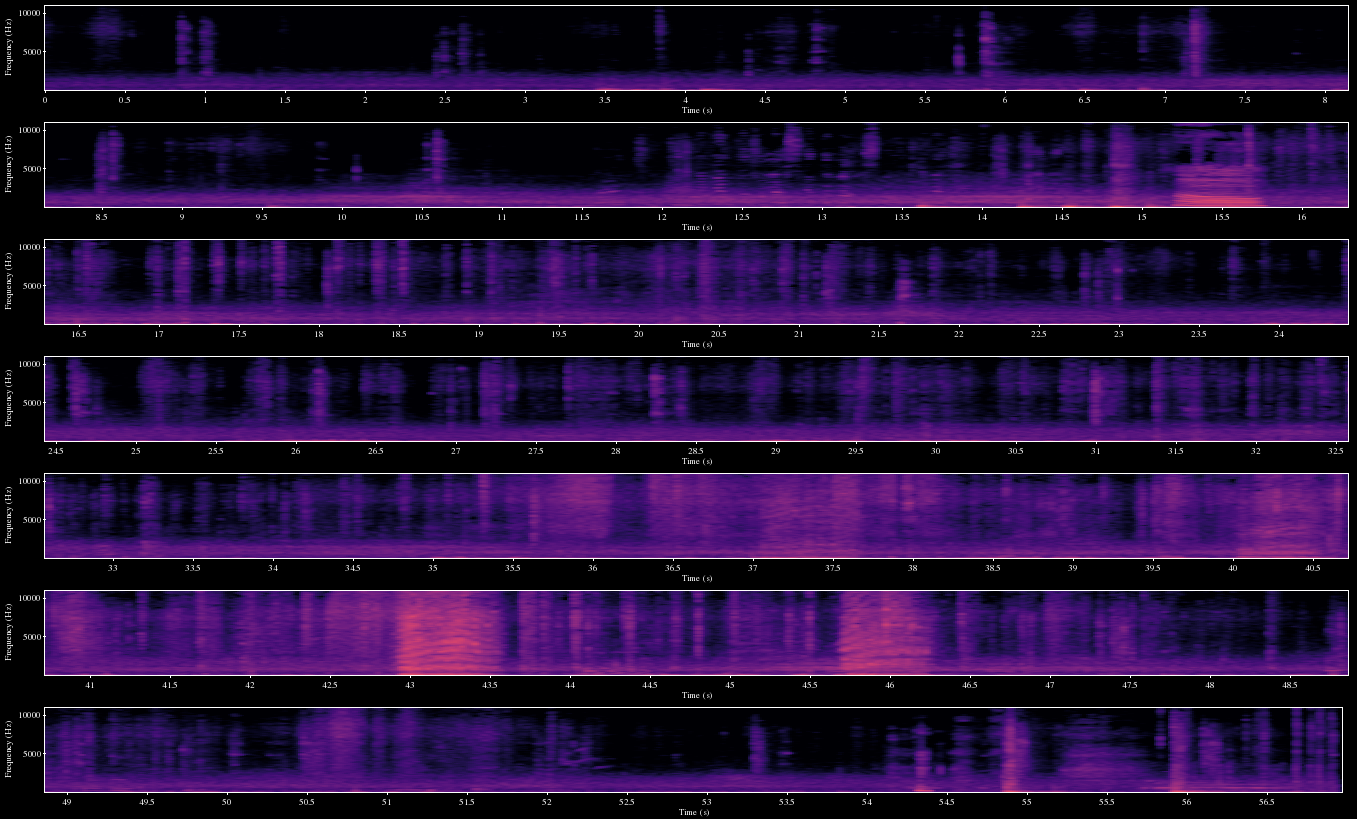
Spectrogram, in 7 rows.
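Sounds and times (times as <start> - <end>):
hoofsteps on snow: 12.0 - 52.2.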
